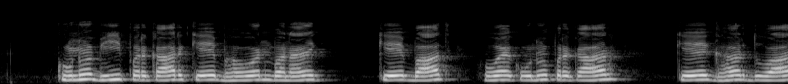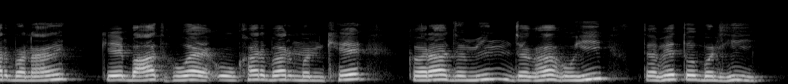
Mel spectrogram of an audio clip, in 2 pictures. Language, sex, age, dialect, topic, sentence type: Chhattisgarhi, male, 18-24, Western/Budati/Khatahi, banking, statement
